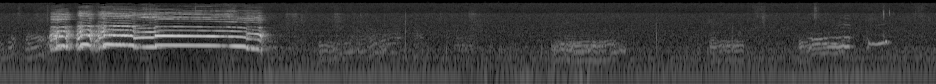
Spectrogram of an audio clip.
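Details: Rooster crowing in the morning: one loud, harmonic-rich crow lasting about two seconds, held steady and then stepping down at the end. Softer, scattered clucking-like notes follow over a low steady hum.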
